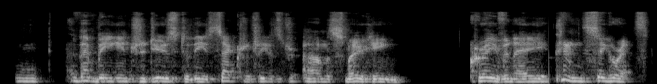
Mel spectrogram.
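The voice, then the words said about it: Voice failing, nearly lost. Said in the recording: “I've lost my voice there.”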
